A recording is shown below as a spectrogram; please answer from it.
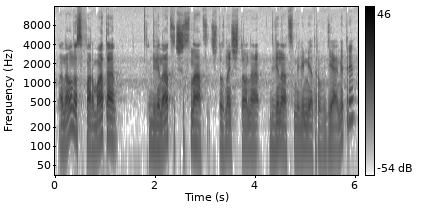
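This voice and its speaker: A man hosting a craft channel, explaining a prop build step by step in a conversational way and posing questions to the viewer. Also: fairly low pitch. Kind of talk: hands-on prop-making tutorial narration.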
